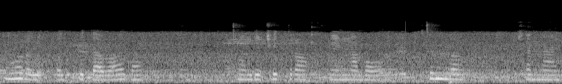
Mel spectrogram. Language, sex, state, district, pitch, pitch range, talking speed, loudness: Kannada, female, Karnataka, Chamarajanagar, 225 Hz, 210-240 Hz, 75 wpm, -16 LUFS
